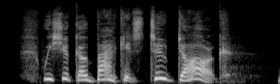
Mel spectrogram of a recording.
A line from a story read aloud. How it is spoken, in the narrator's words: Wig moaned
